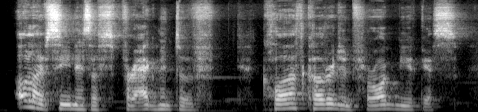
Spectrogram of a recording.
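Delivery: put-on sudden Scottish accent in a character voice. Voicing a character who describes a clue found: Scottish accent. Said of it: "why he's Scottish all of a sudden".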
